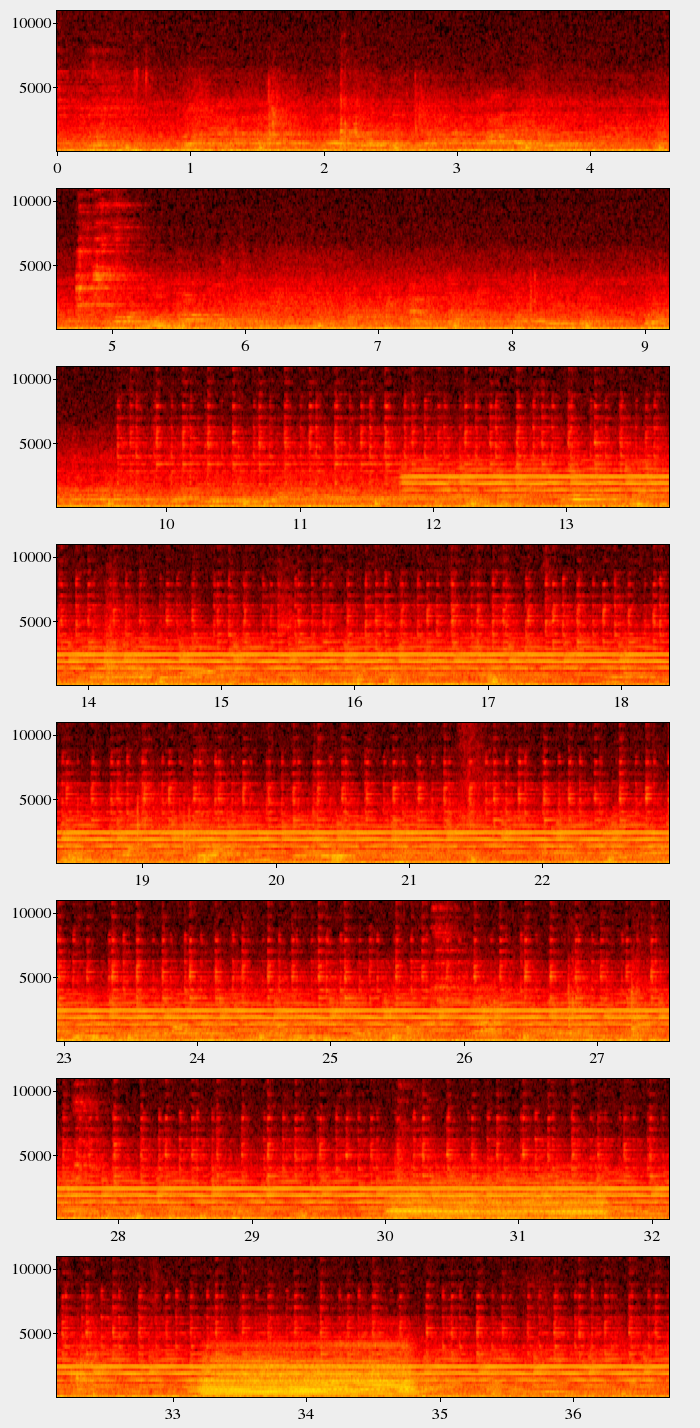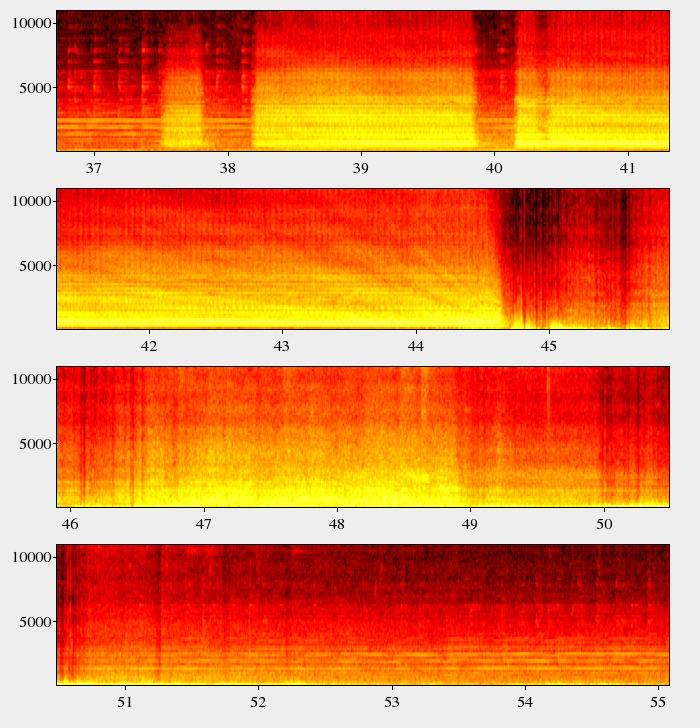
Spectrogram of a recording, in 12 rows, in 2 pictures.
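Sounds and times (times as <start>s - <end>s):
train wheels rushing on rails: 0.0s - 55.0s
train air horn: 30.0s - 31.8s, 33.1s - 34.9s, 37.5s - 44.8s.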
